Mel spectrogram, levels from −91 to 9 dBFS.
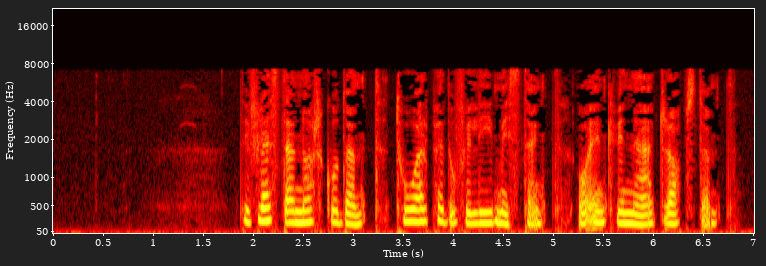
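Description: From start to finish the speech sounds watery and swirly, with chirpy, metallic sibilants and nothing above 7.2 kHz. This is likely MP3 compression starved of bits, which fits a low bitrate near 34 kbps: the encoder cut the treble and let weak frequency lines flicker between frames.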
